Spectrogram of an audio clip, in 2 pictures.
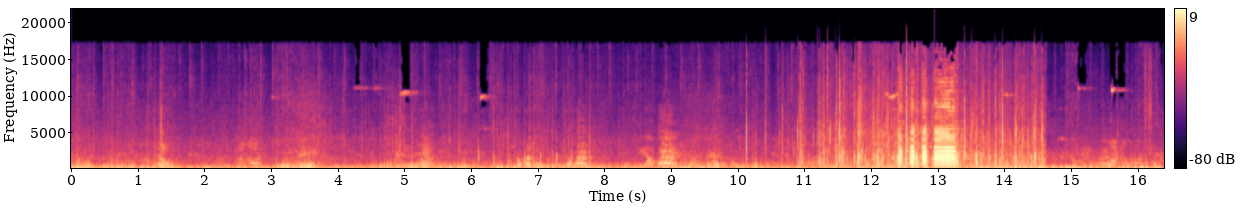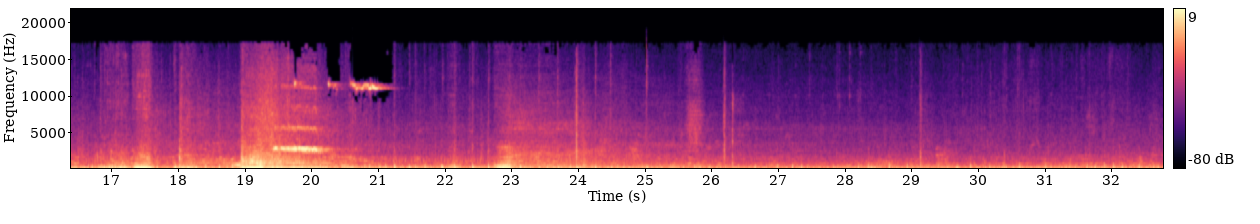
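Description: Trials motorcycle engines blipped and revved in short rising bursts, the biggest rev about two-thirds of the way through, amid people's voices. A loud steady pitched tone sounds for about three seconds near the middle.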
